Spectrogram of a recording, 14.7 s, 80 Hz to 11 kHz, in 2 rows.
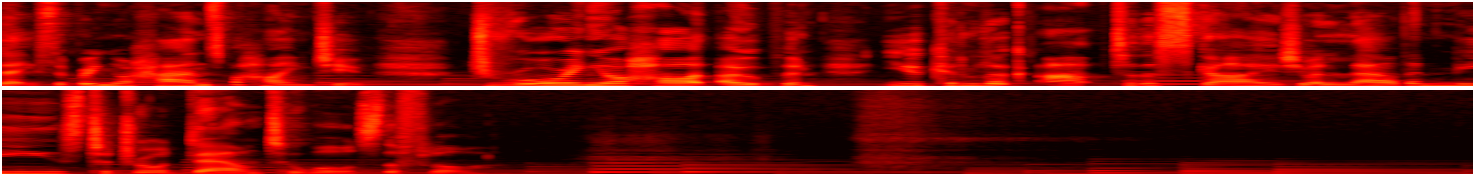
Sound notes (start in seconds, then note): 10.2 inhales; 10.3 exhales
